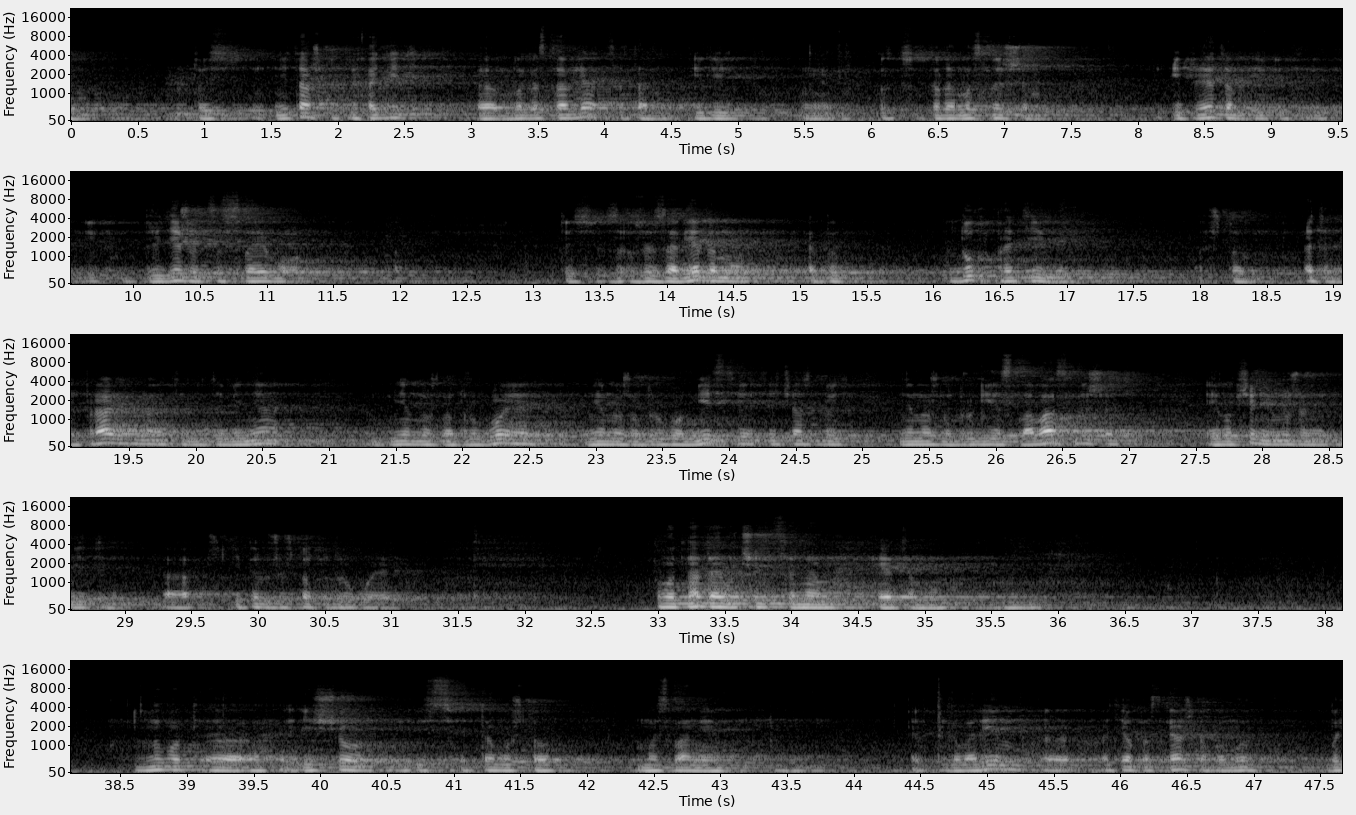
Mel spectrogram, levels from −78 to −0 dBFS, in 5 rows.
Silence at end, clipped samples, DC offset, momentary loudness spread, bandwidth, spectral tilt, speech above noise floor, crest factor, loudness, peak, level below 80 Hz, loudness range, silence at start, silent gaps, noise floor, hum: 0 s; under 0.1%; under 0.1%; 18 LU; 11 kHz; -8 dB/octave; 23 dB; 22 dB; -31 LUFS; -10 dBFS; -54 dBFS; 6 LU; 0 s; none; -52 dBFS; none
